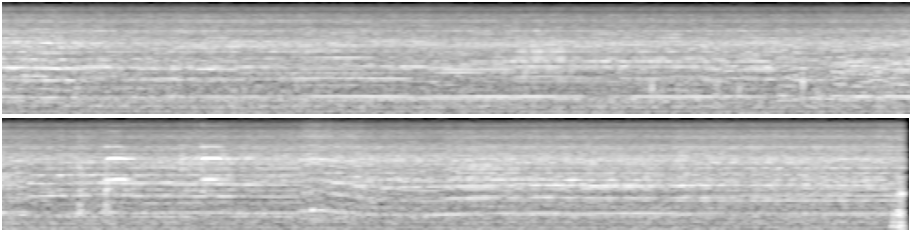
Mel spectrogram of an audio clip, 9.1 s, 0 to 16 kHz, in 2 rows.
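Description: JJRC F180 toy quadcopter flying, a steady high-pitched whine of small motors that holds throughout, with slight pitch shifts and a couple of brief louder blips, no talking.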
